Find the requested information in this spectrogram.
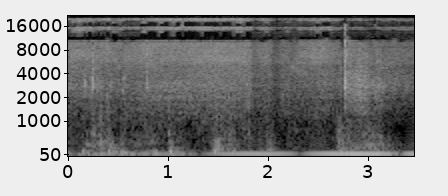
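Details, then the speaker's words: Adult man with an upset stomach, abdominal pain and diarrhoea, suspected bacterial, while traveling in Uganda; low, drawn-out rumbling and gurgling bowel sounds audible without a stethoscope. "Non, mince, on entend mon ventre qui gargouille."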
